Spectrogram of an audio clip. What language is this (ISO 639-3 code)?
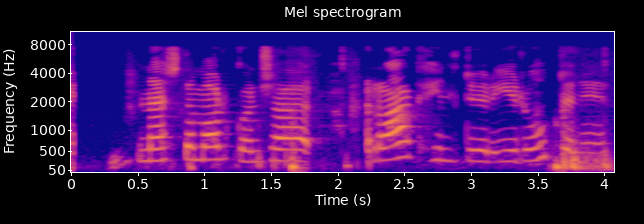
isl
